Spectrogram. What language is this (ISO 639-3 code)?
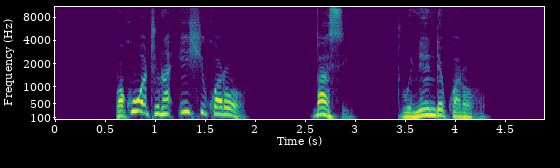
swa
